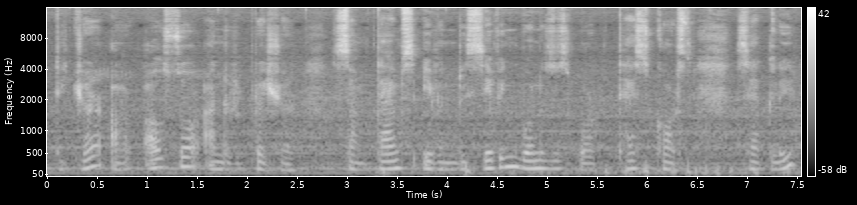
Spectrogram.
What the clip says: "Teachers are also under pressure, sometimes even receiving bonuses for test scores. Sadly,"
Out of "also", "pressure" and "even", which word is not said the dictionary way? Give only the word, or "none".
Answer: none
